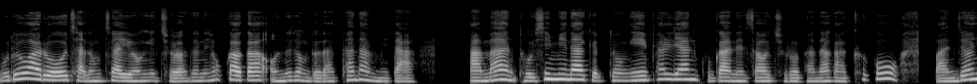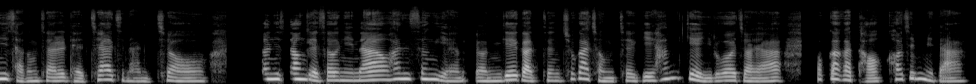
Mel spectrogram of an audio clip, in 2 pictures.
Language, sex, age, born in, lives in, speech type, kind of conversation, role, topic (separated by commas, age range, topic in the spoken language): Korean, female, 45-49, South Korea, France, read, expert-assistant, expert, 만약 정부가 모든 대중교통을 무료로 제공한다면, 도시 생활과 환경에 어떤 변화가 일어날까요?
